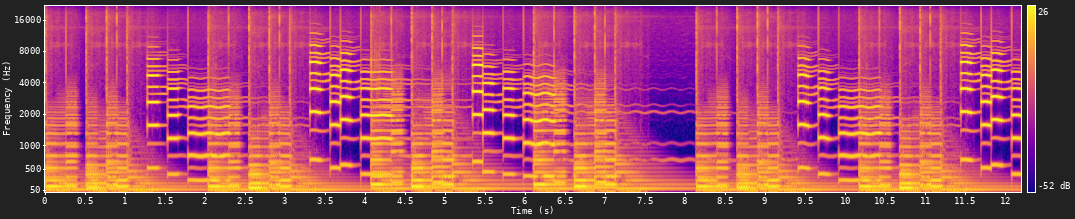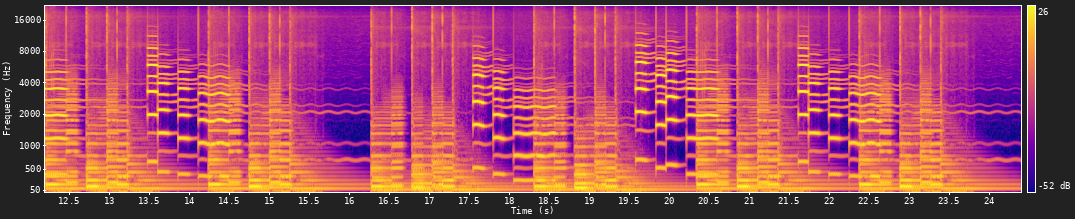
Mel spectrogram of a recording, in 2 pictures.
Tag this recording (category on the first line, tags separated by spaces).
Music > Multiple instruments
Brass FM Loop Silly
